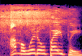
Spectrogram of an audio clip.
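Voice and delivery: very high, over-the-top, exaggerated put-on comic voice. Mocking a comedian's joke voice, in an Adam Sandler comic voice. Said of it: "He does that fucking voice every time that he's doing a joke".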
